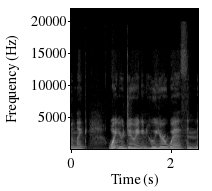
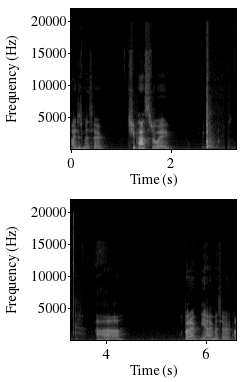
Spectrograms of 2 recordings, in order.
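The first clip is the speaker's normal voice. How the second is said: voice right on the edge of crying; 2 semitones lower, 4 dB quieter than usual. Talking about someone who passed away, holding back tears. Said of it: "I don't wanna cry right now".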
